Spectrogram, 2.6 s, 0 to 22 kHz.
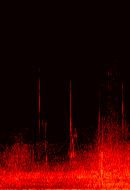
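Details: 2002 Nissan Sentra 1.8L in drive: deep, slow, labouring rumble at about 600 rpm, below the 800±50 spec; rpm returns to normal in neutral. Low idle caused by a clogged bank 2 catalytic converter.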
